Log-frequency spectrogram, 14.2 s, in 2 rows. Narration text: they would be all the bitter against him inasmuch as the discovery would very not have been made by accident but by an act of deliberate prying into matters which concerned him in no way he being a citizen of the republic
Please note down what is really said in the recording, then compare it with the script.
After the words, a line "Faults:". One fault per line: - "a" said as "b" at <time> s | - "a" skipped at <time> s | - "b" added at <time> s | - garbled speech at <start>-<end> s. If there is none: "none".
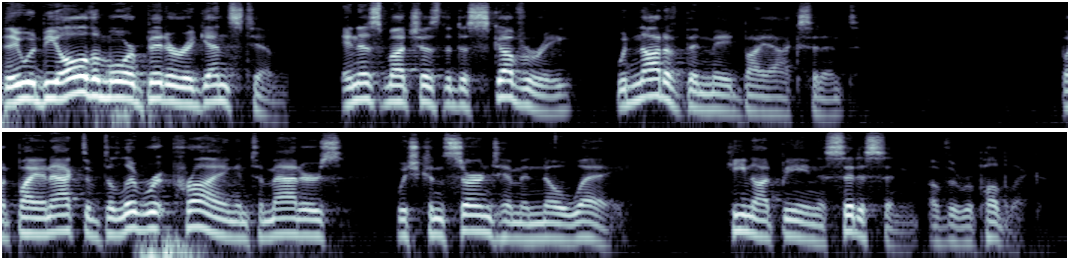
they would be all the more bitter against him inasmuch as the discovery would not have been made by accident but by an act of deliberate prying into matters which concerned him in no way he not being a citizen of the republic
Faults:
- "more" added at 0.7 s
- "very" skipped at 4.2 s
- "not" added at 12.1 s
